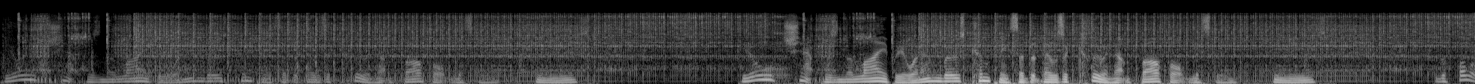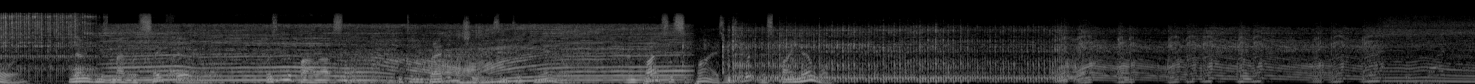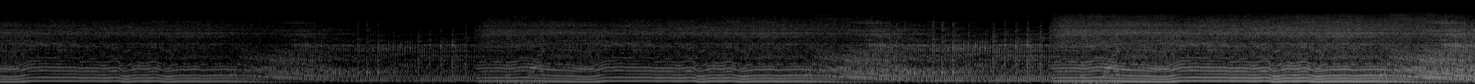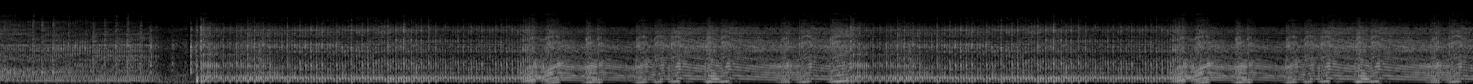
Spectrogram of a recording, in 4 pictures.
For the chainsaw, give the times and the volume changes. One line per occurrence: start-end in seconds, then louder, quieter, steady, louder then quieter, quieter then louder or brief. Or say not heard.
0.0-58.9 quieter then louder.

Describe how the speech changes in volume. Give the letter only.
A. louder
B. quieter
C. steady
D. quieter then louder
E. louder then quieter
E.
